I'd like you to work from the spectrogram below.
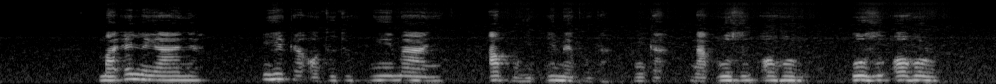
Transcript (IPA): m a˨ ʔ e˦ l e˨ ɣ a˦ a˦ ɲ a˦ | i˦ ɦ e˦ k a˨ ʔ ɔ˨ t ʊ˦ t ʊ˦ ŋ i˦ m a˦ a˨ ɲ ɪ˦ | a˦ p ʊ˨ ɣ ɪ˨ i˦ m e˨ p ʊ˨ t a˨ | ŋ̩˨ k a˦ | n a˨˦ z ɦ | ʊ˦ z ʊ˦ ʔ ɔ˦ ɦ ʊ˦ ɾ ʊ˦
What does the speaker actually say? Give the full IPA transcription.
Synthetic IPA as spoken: m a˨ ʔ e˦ l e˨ ɣ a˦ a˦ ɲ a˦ | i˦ ɦ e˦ k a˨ ʔ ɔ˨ t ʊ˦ t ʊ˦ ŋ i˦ m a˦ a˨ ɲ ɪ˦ | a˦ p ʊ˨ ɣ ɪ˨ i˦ m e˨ p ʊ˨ t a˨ | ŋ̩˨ k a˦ | n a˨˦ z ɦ | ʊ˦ z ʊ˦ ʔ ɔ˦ ɦ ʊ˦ ɾ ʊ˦

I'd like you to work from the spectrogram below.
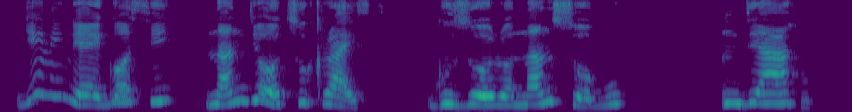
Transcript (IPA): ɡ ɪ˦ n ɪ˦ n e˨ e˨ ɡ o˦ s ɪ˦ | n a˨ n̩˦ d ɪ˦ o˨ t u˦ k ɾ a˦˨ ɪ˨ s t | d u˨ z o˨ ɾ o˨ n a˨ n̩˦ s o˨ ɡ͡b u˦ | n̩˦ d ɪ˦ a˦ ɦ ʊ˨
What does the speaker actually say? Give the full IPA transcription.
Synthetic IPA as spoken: ɡ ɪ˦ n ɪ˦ n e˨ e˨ ɡ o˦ s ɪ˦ | n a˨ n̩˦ d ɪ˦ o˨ t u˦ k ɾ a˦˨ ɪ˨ s t | ɡ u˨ z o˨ ɾ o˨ n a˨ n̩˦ s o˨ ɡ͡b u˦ | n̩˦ d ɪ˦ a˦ ɦ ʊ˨

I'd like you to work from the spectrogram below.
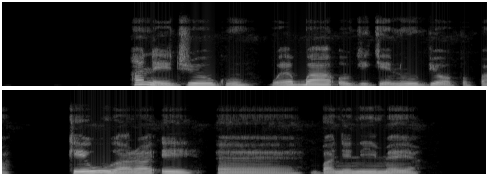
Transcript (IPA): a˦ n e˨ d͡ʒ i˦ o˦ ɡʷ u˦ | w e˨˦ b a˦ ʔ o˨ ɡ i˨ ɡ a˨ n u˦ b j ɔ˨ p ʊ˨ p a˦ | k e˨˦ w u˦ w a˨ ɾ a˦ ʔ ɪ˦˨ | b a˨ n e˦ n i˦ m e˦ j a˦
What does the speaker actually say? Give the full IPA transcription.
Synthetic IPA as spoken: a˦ n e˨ d͡ʒ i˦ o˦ ɡʷ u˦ | w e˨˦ ɡ͡b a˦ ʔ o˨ ɡ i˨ ɡ e˨ n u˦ b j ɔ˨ p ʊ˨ p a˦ | k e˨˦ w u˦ ɣ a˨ ɾ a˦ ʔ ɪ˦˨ | b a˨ ɲ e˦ n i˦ m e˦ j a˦

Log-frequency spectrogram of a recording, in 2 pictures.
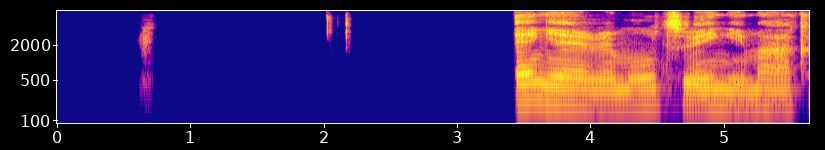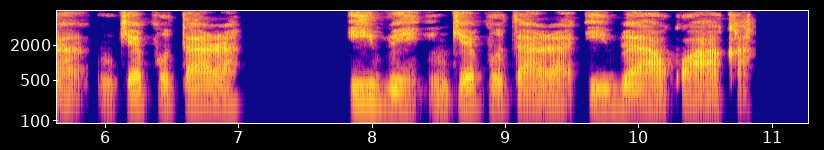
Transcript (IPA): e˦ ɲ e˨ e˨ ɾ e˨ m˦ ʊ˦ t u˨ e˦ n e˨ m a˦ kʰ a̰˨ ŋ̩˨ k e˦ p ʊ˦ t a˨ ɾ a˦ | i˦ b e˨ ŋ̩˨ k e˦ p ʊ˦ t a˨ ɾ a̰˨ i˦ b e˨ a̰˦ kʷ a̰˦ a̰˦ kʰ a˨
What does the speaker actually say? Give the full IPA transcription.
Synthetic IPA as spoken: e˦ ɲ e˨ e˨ ɾ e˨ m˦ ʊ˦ t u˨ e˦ ɲ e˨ m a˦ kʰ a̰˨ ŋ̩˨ k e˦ p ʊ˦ t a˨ ɾ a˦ | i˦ b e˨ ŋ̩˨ k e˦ p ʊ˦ t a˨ ɾ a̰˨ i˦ b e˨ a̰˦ kʷ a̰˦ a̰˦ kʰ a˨

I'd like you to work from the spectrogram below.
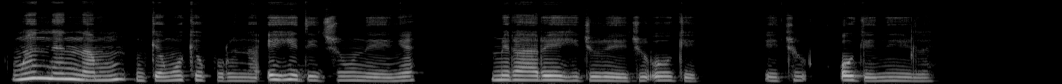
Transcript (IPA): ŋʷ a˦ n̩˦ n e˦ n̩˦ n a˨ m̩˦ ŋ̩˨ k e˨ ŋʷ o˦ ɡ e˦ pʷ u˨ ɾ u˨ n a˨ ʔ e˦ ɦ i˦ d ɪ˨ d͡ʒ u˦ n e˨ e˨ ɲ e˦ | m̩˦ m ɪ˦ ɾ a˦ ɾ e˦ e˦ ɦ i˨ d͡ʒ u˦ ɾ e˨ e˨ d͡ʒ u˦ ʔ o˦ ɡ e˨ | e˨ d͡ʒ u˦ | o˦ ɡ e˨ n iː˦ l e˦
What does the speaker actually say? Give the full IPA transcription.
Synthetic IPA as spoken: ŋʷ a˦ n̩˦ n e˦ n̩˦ n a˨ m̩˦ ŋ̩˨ k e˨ ŋʷ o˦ k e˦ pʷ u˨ ɾ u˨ n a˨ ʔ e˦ ɦ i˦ d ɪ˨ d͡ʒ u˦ n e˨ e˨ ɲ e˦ | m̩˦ m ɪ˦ ɾ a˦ ɾ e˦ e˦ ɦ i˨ d͡ʒ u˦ ɾ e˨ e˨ d͡ʒ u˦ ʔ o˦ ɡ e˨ | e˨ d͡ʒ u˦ | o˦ ɡ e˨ n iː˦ l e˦

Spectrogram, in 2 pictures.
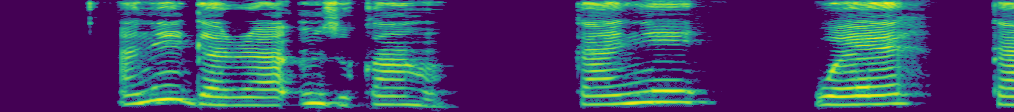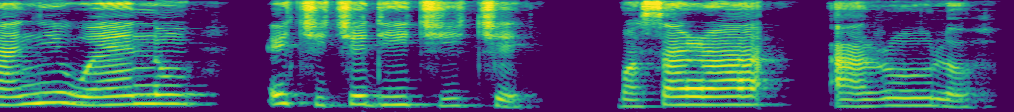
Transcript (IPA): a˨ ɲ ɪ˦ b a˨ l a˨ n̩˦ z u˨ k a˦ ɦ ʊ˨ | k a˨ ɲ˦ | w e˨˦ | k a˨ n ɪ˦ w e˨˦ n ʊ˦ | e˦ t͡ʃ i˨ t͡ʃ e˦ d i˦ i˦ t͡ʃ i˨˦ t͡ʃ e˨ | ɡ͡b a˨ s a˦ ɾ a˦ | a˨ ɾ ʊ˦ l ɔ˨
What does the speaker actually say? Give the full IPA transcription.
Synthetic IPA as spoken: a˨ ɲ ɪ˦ ɡ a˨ ɾ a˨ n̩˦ z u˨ k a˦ ɦ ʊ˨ | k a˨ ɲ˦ | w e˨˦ | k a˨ ɲ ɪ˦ w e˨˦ n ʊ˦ | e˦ t͡ʃ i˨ t͡ʃ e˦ d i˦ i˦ t͡ʃ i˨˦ t͡ʃ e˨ | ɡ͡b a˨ s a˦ ɾ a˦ | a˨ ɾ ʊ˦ l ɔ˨

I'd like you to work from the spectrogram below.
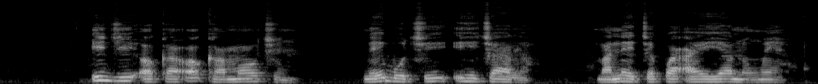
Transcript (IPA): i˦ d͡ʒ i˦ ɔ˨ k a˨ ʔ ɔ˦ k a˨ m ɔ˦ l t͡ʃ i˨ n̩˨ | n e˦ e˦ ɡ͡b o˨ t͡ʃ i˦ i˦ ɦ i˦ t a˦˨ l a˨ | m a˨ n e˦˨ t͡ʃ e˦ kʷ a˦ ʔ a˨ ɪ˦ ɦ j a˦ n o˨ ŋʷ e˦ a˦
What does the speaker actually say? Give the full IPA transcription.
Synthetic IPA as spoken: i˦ d͡ʒ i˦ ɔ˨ k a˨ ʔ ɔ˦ k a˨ m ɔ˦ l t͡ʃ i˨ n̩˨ | n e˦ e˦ ɡ͡b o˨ t͡ʃ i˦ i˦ ɦ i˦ t͡ʃ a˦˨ l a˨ | m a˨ n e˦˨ t͡ʃ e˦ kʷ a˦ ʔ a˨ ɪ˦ ɦ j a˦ n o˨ ŋʷ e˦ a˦

